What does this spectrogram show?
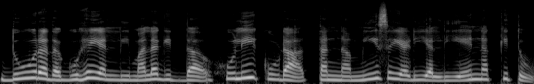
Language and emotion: Kannada, neutral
